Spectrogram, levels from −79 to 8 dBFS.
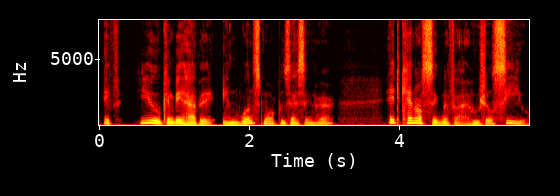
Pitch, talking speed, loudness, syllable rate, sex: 125 Hz, 180 wpm, -18 LUFS, 4.9 syllables/s, male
